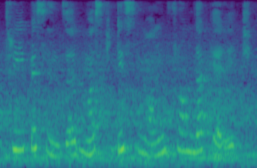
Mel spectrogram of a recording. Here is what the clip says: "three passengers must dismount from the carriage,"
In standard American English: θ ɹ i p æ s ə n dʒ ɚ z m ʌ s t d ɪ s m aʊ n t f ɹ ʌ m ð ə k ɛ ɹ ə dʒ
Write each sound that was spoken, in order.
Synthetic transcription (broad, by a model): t ɹ i p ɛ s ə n z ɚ m ʌ s t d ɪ s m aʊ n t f ɹ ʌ m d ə k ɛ ɹ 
